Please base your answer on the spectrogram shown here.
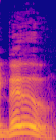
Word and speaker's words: Bue: off the bat and her name is boo and I said it right I said it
